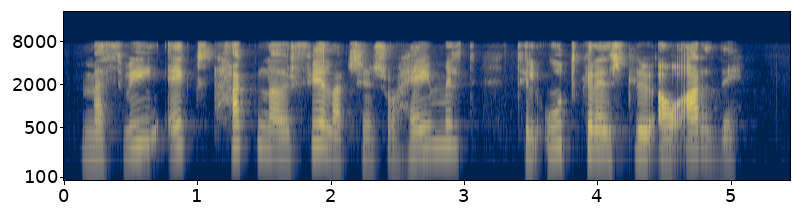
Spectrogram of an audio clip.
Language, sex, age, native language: Icelandic, female, 30-39, Icelandic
